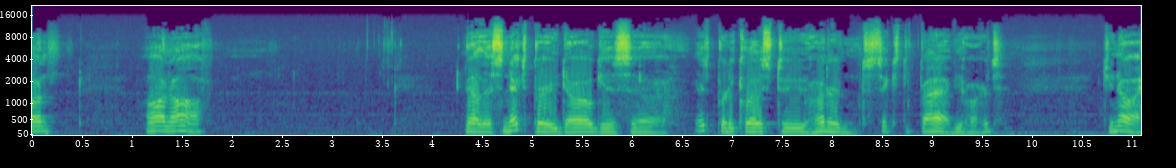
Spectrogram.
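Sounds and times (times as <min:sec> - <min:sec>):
faint steady hum: 0:00.0 - 0:11.0
low hiss: 0:00.0 - 0:11.0.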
